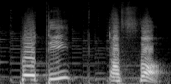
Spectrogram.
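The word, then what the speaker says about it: petit enfant: পতি of, normally হচ্ছে পতি এর উচ্চারণটা হবে পতি হবে, আর হচ্ছে অফ এর আলাদাভাবে যদি উচ্চারণ করি অফ হবে। বাট যেহেতু এটা লিয়াজো হয়েছে টি এবং ই, সো টিটা হচ্ছে কনসোনেন্ট, ইটা হচ্ছে ভয়েল। সো টিটা ই কে ধরেছে, দ্যাটস ওয়াই এটার উচ্চারণ হবে পতি, মানে শেষের টিটার উচ্চারণ হবে ত দিয়ে।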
